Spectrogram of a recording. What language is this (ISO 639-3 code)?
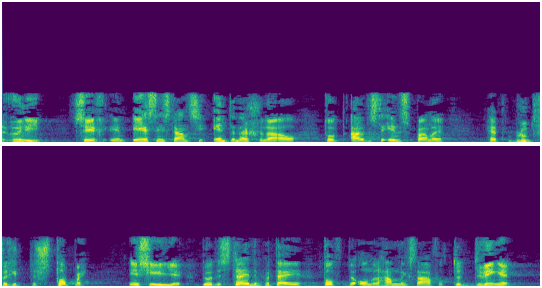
nld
